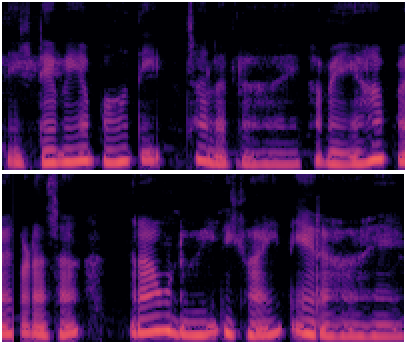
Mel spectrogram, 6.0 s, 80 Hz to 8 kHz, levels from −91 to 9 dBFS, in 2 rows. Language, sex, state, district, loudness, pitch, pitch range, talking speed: Hindi, female, Maharashtra, Aurangabad, -36 LUFS, 185 Hz, 160-200 Hz, 190 wpm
